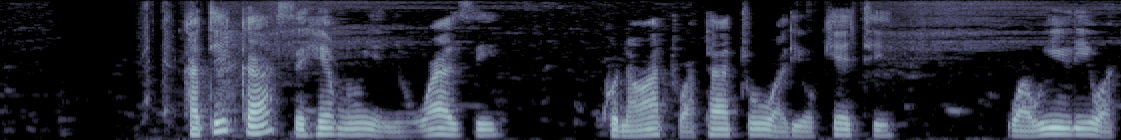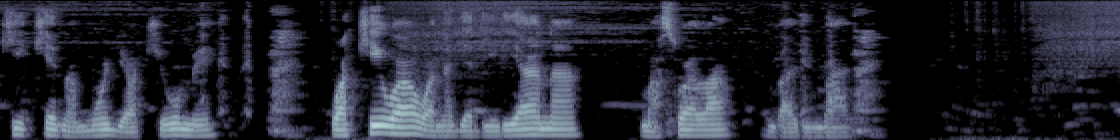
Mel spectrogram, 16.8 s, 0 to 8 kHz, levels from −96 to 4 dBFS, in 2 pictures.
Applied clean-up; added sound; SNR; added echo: classical method Wiener filter.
